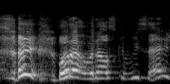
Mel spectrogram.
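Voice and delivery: high-pitched words through laughter; laughing. Real, not acted. Brushing off the liar jibe, laughing. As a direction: talk while getting over a big laugh.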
